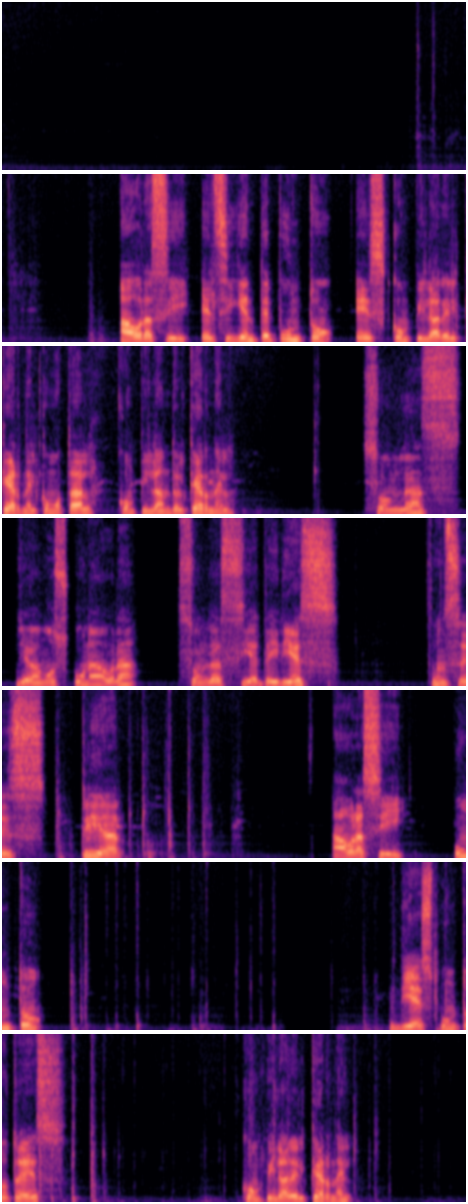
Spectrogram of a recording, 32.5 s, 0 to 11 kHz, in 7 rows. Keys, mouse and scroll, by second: 1.4-4.0 scroll down 1, 4.0 click, 18.0 click, 19.0-20.6 typing, 23.7-32.4 typing.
